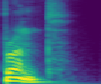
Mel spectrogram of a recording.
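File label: "brunt", English, British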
